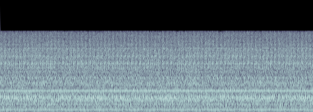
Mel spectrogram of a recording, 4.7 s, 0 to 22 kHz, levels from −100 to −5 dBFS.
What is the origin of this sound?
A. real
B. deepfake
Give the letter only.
A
